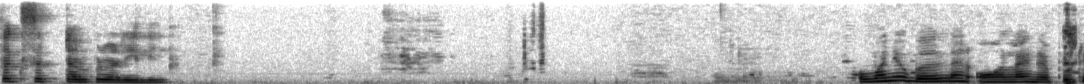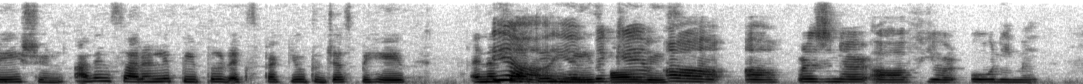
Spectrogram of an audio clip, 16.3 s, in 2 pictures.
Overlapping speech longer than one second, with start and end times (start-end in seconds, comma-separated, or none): 11.8-13.1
